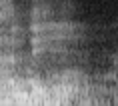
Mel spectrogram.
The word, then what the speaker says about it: Hyundai: Kita bisa kita dari TK sehingga ketika di sana bikin Honda sini Handai. Hyundai kan dibacanya Hande ya kan.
